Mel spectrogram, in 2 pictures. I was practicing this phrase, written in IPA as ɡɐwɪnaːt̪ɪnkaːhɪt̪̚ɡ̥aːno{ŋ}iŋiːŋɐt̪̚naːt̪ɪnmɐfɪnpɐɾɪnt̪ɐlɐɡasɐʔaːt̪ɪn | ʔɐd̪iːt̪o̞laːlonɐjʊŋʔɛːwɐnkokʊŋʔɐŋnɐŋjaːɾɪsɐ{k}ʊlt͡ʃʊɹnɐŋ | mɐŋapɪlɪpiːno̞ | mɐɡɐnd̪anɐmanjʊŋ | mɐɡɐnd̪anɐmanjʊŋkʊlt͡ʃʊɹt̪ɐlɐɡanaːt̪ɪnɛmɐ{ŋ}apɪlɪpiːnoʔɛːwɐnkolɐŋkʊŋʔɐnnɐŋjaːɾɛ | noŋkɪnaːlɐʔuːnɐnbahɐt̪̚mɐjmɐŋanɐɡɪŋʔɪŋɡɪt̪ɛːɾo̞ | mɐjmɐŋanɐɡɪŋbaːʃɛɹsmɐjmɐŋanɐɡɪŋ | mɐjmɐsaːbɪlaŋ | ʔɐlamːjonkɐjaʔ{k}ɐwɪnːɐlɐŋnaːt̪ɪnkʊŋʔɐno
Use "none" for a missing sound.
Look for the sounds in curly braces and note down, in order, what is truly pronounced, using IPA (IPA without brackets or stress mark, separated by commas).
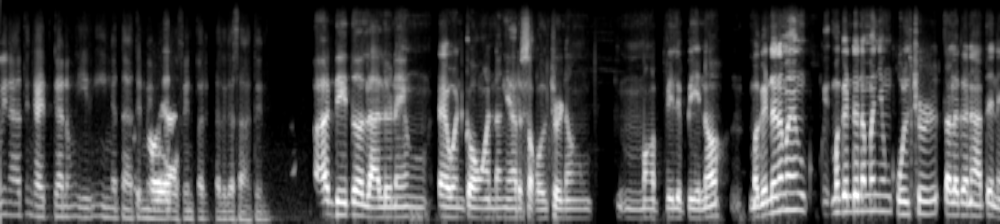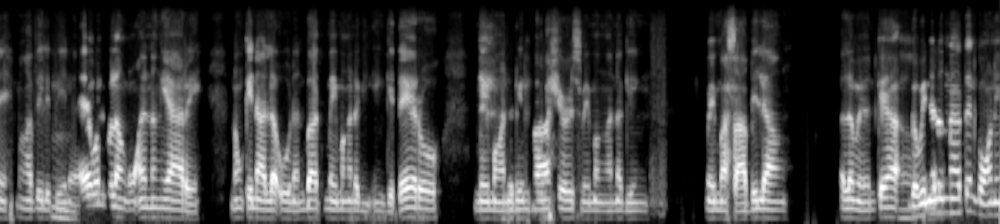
ŋ, k, ŋ, ɡ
